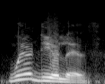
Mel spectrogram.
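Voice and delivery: loud, high "Where", falling away to "live"; falling intonation. Shown as a demonstration. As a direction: let "Where do you live" drop at the end. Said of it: "it's falling intonation".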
